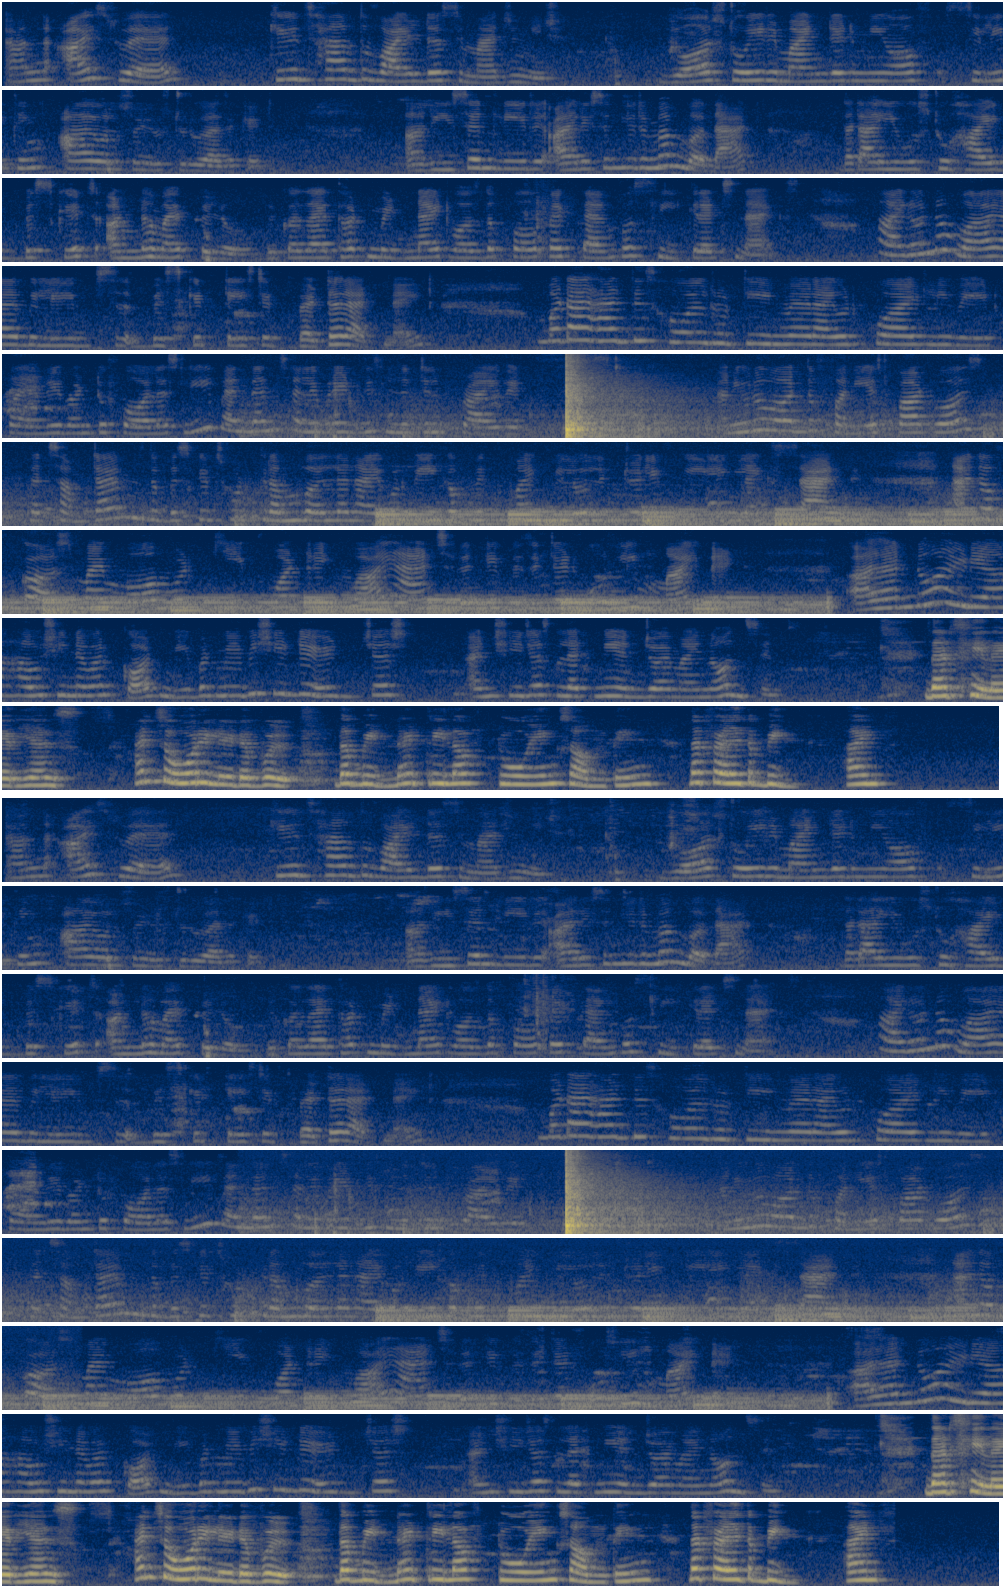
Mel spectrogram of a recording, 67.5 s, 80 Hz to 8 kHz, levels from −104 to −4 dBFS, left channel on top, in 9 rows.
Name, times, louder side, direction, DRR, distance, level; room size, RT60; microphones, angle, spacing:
voice 1, 0.0-1.3 2.0-4.2 4.9-6.9 7.2-9.5 10.5-13.1 13.8-20.8 21.1-34.0 35.4-37.4 37.7-50.5 51.1-55.6 55.9-58.4, left 2 dB, 40° left, 2.4 m, -59 dB
sound 1, 31.8-45.6, right 2 dB, 25° right, 0.7 m, -44 dB
sound 2, 40.3-51.3, left 3 dB, 65° left, 0.8 m, -50 dB
voice 2, 59.1-60.6 61.0-66.0 66.4-66.8, right 2 dB, 80° right, 1.4 m, -39 dB
15.0 x 5.3 x 2.3 m
head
